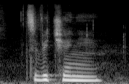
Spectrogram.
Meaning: 1. verbal noun of cvičit 2. exercise (activity designed to develop or hone a skill or ability) 3. exercise (physical activity intended to improve strength and fitness)
- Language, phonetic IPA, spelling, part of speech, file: Czech, [ˈt͡svɪt͡ʃɛɲiː], cvičení, noun, Cs-cvičení.ogg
